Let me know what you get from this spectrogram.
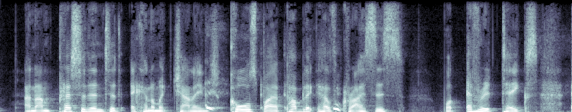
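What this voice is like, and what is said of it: Camp, showbiz West End-style voice. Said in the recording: “my Rishi Sunak impression. It's not quite there yet. He sounds quite camp, doesn't he? ... I've made him slightly showbiz. ... made him very West End musical.”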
